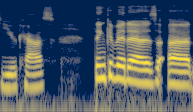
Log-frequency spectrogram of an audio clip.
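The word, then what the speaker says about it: UCaaS: Then there's UCAS, which we pronounce UKASS.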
